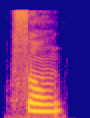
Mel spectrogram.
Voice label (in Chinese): "松", Chinese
